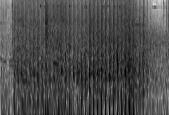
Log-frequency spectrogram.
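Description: Rapid automatic gunfire in the shooter game Titanfall, a loud continuous burst of evenly spaced shots lasting nearly three seconds before cutting off.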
